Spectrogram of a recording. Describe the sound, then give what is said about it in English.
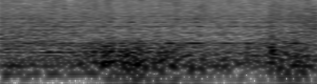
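Heavy rain hisses steadily while a deep, low rumble of thunder rolls underneath, the whole storm dense and continuous with no voices. “Bottles and bottles full of thunder and storm ingredients poured away and started to brew and mix, forming such a dark and ominous storm that no one had or ever would see one like it.”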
